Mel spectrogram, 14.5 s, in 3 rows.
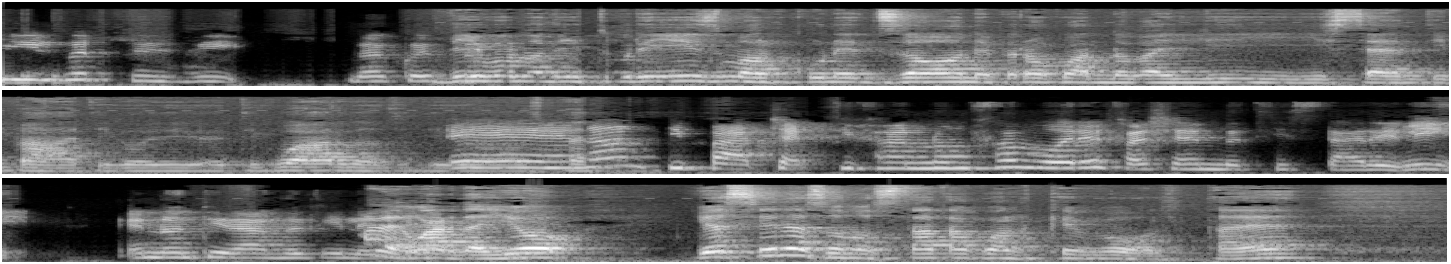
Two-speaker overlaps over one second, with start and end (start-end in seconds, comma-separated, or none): none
